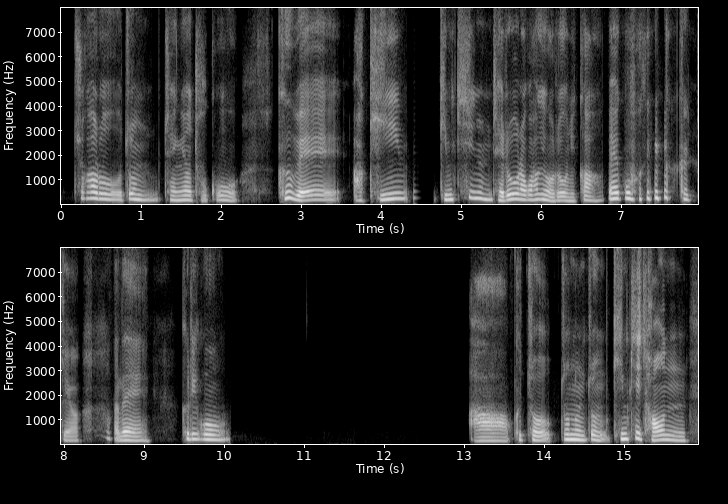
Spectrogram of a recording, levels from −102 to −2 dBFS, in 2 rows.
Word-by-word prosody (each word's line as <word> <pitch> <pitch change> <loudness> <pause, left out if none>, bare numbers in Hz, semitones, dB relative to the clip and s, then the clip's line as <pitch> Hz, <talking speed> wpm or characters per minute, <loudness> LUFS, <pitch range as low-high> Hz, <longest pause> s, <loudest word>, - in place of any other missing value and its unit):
추가로 240 -4 +1
좀 195 -3 -1
쟁여두고 175 -1 -4 0.4
그 255 0 +2
외에 175 - +3 0.2
아 - - -5
김 225 +5 0 0.4
김치는 210 +2 -1
재료라고 195 +2 +3
하기 205 0 0
어려우니까 160 0 -2
빼고 235 +1 +4 0.3
생각할게요. 210 - -4 0.4
어 - - -2
네 160 -3 +2 0.4
그리고 205 -2 +1 3.0
아 150 0 0
그쵸. 180 -3 0
저는 200 -3 +4
좀 190 -3 0
김치전, 190 -7 +2
190 Hz, 180 characters per minute, -24 LUFS, 170-215 Hz, 3.0 s, 빼고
